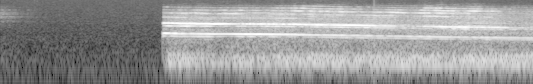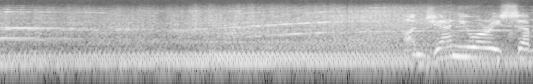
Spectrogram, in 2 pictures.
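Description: Police motorcycle siren wailing over the motorcycle's engine running. The siren starts suddenly about a second in, its pitch slowly falling for several seconds and then rising again.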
